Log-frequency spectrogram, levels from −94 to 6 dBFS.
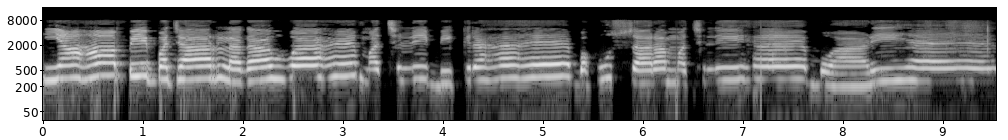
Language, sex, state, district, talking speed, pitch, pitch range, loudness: Hindi, female, Bihar, Sitamarhi, 95 wpm, 295 Hz, 270-320 Hz, -14 LUFS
